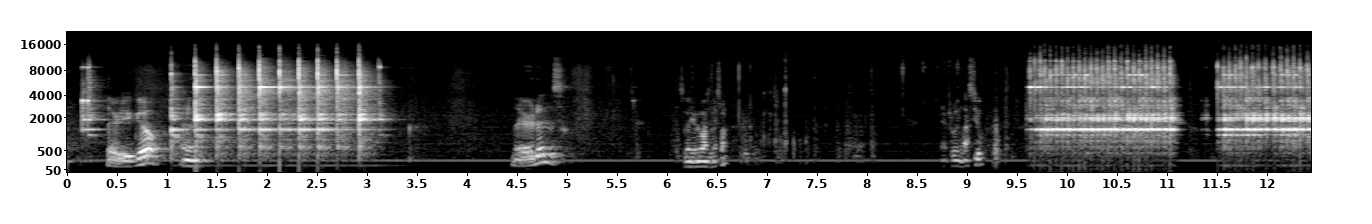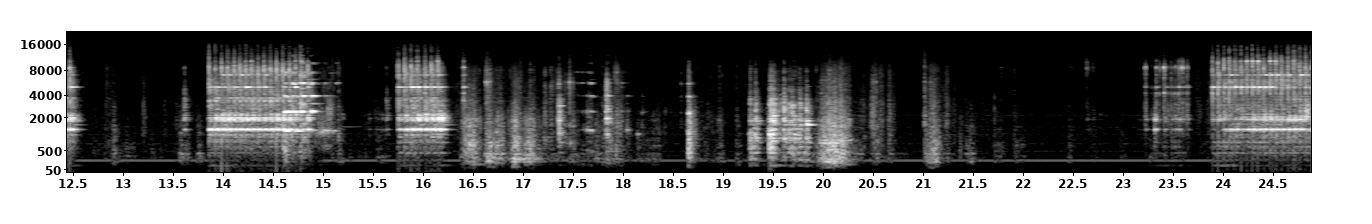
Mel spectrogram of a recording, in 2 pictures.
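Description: Metal tools clink and rattle against an engine block in short bursts.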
